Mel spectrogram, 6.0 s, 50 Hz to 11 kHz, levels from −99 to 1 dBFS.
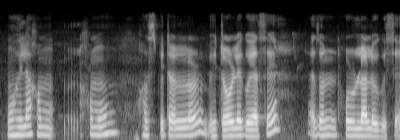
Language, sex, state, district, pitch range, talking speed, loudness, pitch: Assamese, female, Assam, Sonitpur, 165-190 Hz, 130 wpm, -17 LUFS, 175 Hz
